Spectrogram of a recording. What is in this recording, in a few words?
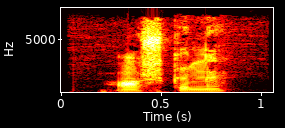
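"ошкыны", Komi, male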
